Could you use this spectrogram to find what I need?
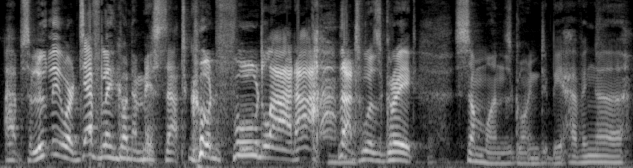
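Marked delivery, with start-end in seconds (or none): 0.1-4.2 loud, high jolly sea captain; a hearty captain bidding farewell; pirate captain voice. Acted. Captain answers the noble.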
